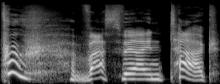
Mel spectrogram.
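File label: victory, German; cookie run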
